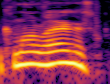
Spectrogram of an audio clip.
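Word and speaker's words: Kamala Harris: don't think Trump trump uh is better than Camala haris oh my God you said it right wow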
